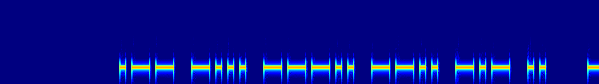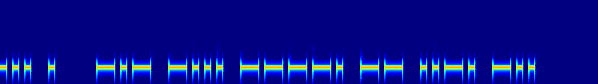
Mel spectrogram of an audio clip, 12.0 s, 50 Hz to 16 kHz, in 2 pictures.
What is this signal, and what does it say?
Morse code, heard as a keyed tone, about 20 wpm, 700 Hz. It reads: WB8ZKI DE KB9MFD
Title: USA Callsign DE Callsign - 6 Characters - 20wpm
